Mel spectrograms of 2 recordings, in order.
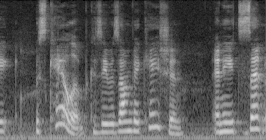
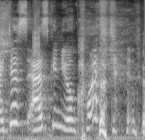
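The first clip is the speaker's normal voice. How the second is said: laughing through the words, higher and louder; 4 semitones higher, 4 dB louder than usual. Real, not acted. Retelling the text to her daughter, laughing aloud. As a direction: giggle it out.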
